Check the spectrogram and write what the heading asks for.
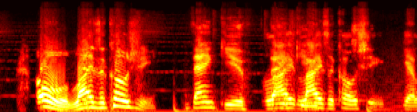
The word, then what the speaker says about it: Koshy: Liza Kosha. I don't know who that is actually. Liza, that's her first name. Oh, Liza Koshy. Thank you. Liza Koshy. Yeah, Liza Koshy.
